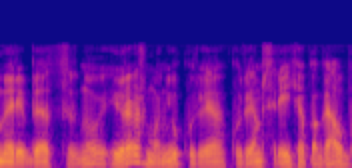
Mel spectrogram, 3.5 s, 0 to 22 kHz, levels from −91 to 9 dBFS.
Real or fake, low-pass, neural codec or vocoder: real; 7.2 kHz; none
